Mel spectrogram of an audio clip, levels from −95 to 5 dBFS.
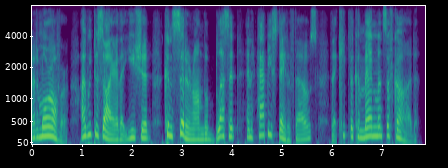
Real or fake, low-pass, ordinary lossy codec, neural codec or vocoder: real; 7.2 kHz; Opus, 24 kbps; none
